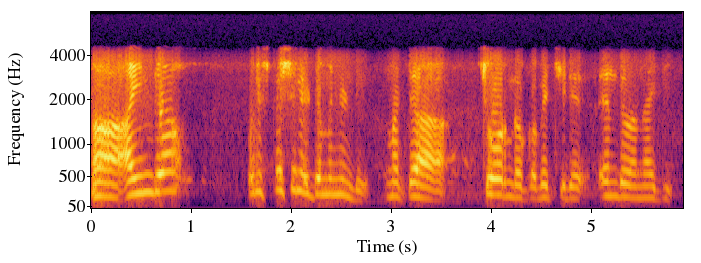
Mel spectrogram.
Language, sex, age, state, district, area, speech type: Malayalam, male, 18-30, Kerala, Kasaragod, urban, conversation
